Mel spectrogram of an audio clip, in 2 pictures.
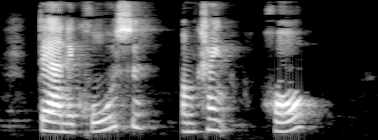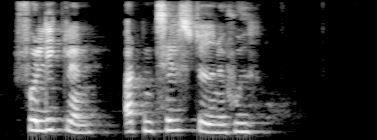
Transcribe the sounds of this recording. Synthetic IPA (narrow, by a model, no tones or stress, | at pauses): d̥ææɐnekʰʁoːsə | ɒ̽mkʰʁeŋ̰ | hɒː | foliɡ̥lənɒ̽d̥ent͡sʰe̝lsd̥øðˠənəhuð̰ˠ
